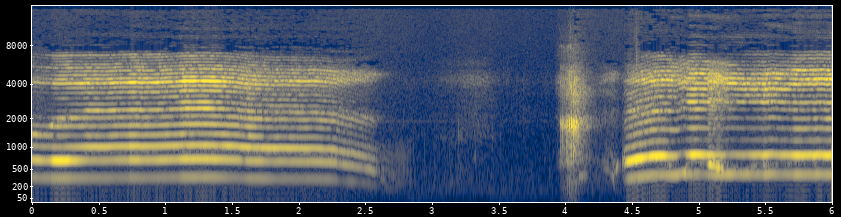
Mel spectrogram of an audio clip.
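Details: Loud, high-pitched infant crying with a falling wail, a brief pause and a sharp catch of breath, then crying resumes; infant crying while coughing.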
